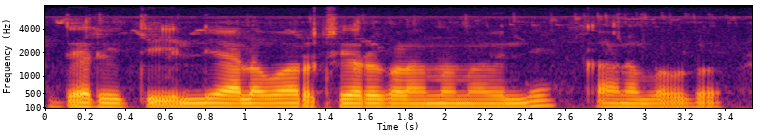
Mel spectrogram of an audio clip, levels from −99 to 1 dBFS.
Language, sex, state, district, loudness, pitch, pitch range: Kannada, female, Karnataka, Koppal, -16 LUFS, 115 Hz, 110-120 Hz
